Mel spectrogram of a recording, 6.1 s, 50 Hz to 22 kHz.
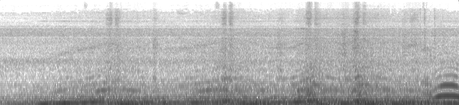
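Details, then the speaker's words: Dodge Charger R/T 5.7 AWD with Whipple 3.0 supercharger on base tune, hot at 190°F coolant after a restart: repeated throttle blips with a thin whistle rising and falling each rev; normal supercharger whine. "Let's see if we can hear a little bit of the whistle."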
